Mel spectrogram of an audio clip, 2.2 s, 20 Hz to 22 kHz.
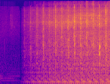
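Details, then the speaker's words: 1957 Chevy after a roughly 4,000–5,000-mile road trip, engine at idle and revving: sharp rapid ticking and clacking that speeds with revs; every bolt on both headers was loose, leaking exhaust manifold; new header gaskets planned. "well if you can hear that or not or hear me even but that's the problem every bolt on both headers were loose so yeah i'll get some new gaskets tomorrow and go from there"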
